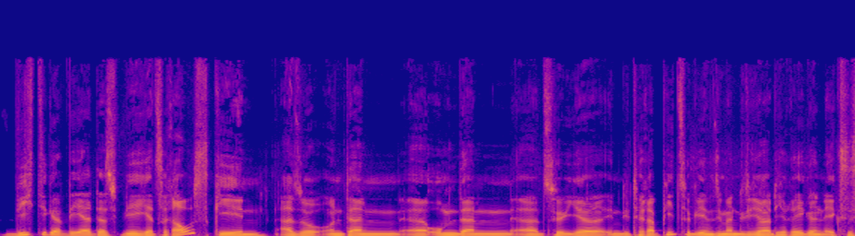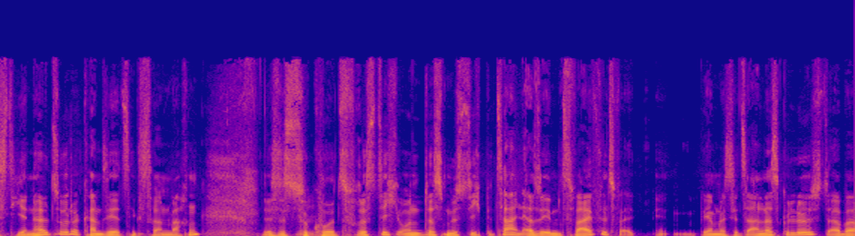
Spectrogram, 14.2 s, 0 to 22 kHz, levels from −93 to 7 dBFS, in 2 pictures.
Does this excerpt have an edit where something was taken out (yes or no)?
yes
